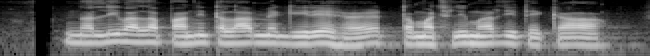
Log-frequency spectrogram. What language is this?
Magahi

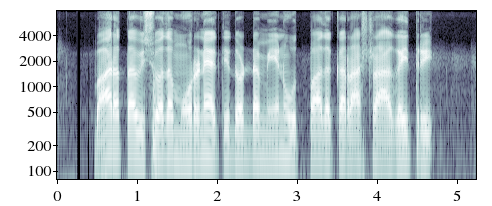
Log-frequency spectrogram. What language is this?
Kannada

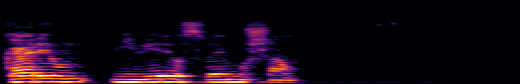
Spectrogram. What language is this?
Russian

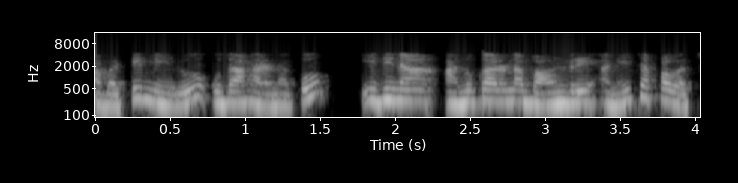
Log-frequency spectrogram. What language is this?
Telugu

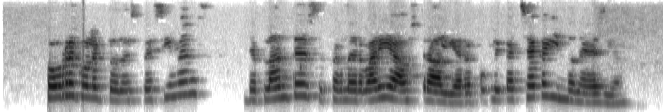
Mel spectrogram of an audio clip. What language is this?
Catalan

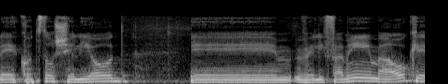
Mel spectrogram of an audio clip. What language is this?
Hebrew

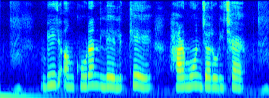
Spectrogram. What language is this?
Maithili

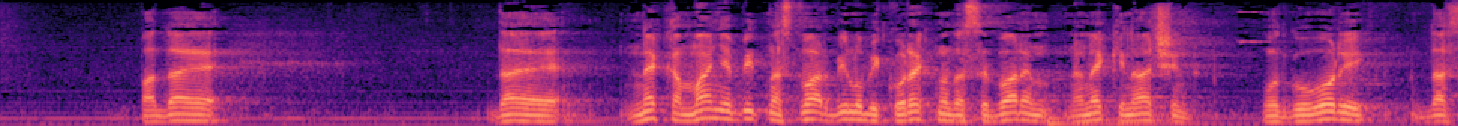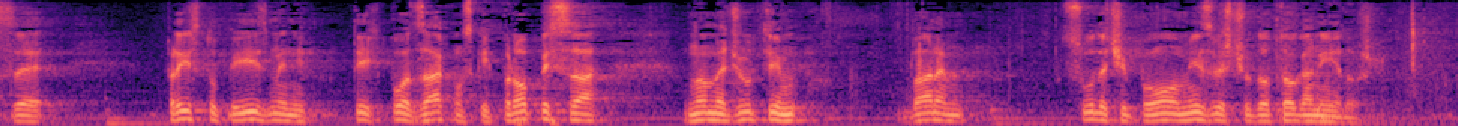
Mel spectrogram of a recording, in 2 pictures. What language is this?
Croatian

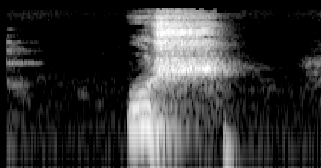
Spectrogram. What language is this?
Domaaki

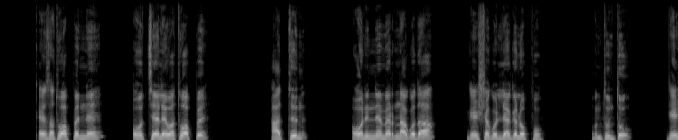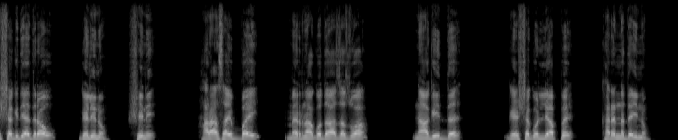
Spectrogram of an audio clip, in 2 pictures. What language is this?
Dawro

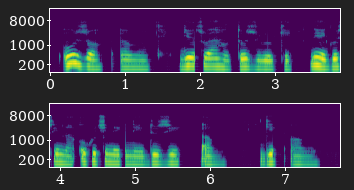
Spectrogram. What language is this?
Igbo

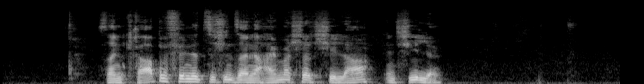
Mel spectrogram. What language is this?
German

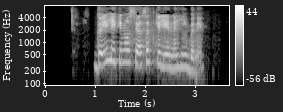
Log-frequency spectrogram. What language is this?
Urdu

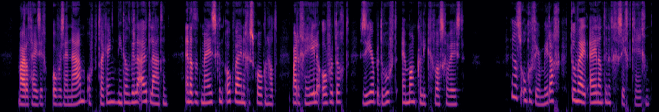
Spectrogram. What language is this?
Dutch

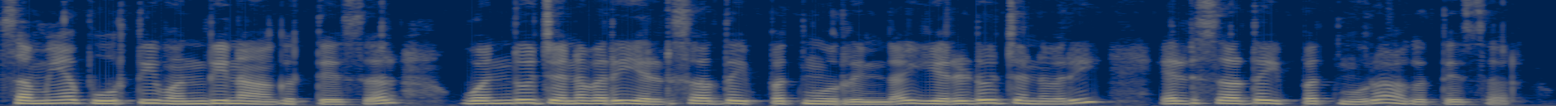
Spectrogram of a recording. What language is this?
Kannada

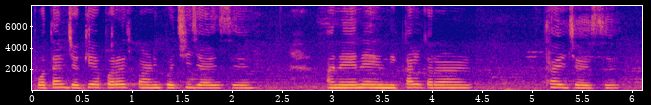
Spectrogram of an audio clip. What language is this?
Gujarati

